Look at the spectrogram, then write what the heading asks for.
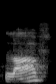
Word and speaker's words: laugh: Sleep, write, laugh juga. Sleeps, writes, laughs. Hati-hati, laugh itu G, walaupun itu belakangnya GH itu bacanya F ya. Laugh. Ringan aja nyebutnya, seperti kita bahasa Indonesia nyebutnya LAF aja begitu.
